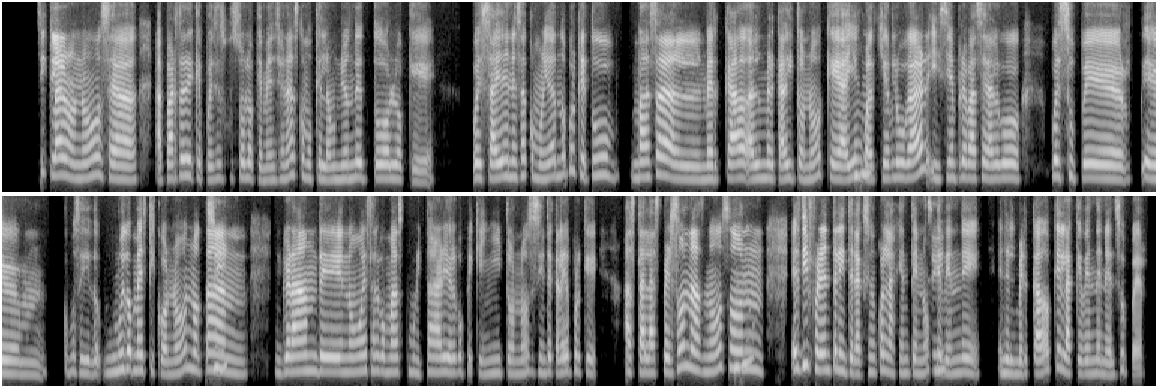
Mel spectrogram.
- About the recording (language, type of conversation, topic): Spanish, podcast, ¿Qué papel juegan los mercados locales en una vida simple y natural?
- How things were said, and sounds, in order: none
